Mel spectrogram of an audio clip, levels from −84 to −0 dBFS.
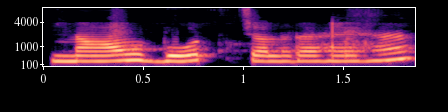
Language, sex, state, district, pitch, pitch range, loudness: Hindi, female, Bihar, Muzaffarpur, 240 Hz, 235-255 Hz, -14 LUFS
